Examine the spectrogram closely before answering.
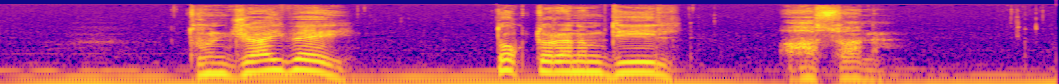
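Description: A middle-aged man speaks firmly.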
